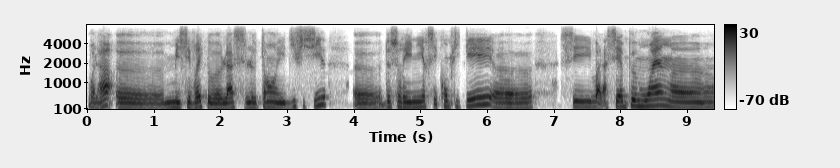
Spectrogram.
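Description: A woman talks at a very slow pace with a fairly low pitch. Her pitch variation is ordinary. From southern France, Ardèche and Marseille. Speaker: home cook and barbecue champion. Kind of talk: radio interview. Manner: hesitant, many fillers.

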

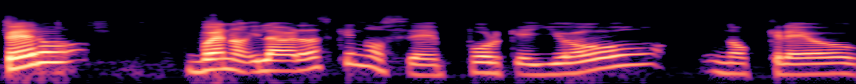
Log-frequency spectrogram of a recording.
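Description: A man speaks at a very slow pace, with very wide pitch swings and big swings in loudness. The sound is dry and close, with no echo. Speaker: podcast co-host. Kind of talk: casual chat.

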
